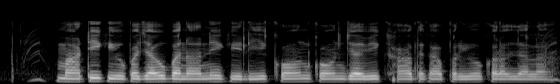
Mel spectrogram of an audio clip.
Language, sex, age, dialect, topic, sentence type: Bhojpuri, male, 18-24, Western, agriculture, question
